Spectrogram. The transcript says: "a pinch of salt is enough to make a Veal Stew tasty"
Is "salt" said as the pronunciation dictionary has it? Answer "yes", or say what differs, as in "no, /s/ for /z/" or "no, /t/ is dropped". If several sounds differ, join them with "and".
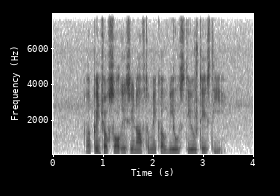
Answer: yes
